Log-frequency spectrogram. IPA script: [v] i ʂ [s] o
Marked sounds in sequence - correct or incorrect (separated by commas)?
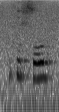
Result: incorrect, correct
